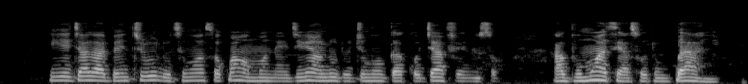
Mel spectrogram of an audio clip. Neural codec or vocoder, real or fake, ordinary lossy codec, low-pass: none; real; none; 7.2 kHz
